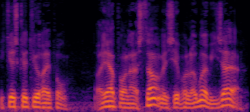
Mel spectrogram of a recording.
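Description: A man's voice: sits low, lively intonation, fairly quick, dark tone. A man playing a puzzled, wary amateur sleuth in a comic radio serial, nosy and colloquial in his speech. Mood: murmured, puzzled.

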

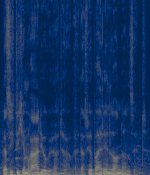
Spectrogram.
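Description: A man's voice: lowish voice, brisk, natural voice. A man playing a big, good-natured, overeager professor in a radio play, persuasive and insistent. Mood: pleading, insistent. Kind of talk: German radio play dialogue. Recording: music playing behind the voice. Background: music.

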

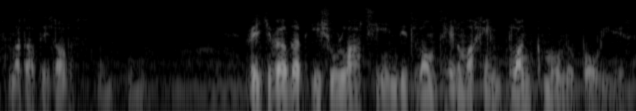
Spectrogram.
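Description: A tinny old radio drama recording with faint noise carries a guarded, withdrawn man. He broods and questions himself, hesitant and full of self-doubt, in the manner of seventies radio acting. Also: sits low. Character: withdrawn, self-doubting mixed-race South African man, guarded intellectual. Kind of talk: 1970s Dutch radio play acting.

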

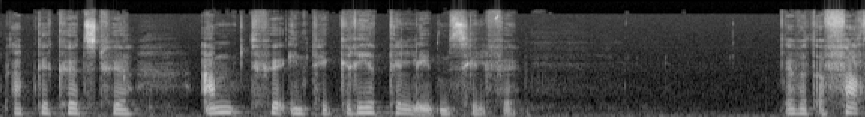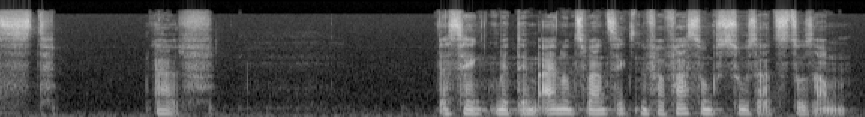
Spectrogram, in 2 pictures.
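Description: A disillusioned gov insider woman in a radio play, deep mellow voice, careful and confiding. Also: slightly rough, heavily acted. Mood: bitter, then cautioning, confiding. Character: grave, disillusioned female government insider warning a friend.

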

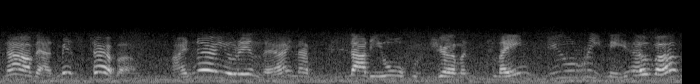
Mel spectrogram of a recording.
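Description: An actor playing a chatty, upper-class British RAF squadron leader over the radio, with a British accent. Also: male voice, high voice, sing-song, dull audio, background noise. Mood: breezy. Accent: British English. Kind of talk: radio drama acting.

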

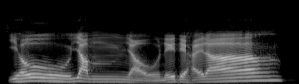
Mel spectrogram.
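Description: A man voicing an old male hermit sage who gives slow, grave counsel with heavy sighs. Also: medium pitch, sing-song, bright, forceful tone, clean tone, voice pushed down, exaggerated voice. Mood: grave, sorrowful.

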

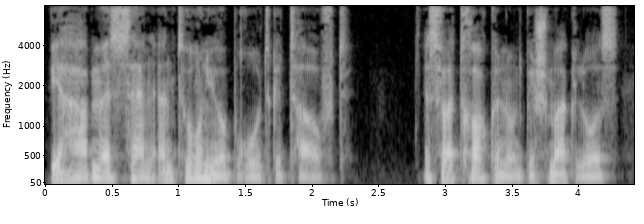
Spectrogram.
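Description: A man playing an American astronaut father, reading letters to his small son in a measured, reflective way. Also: low voice, lively intonation, no echo, studio quality. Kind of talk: scripted reading of personal letters.

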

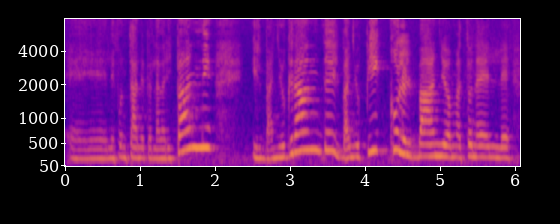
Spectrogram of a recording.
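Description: A woman's voice: very animated, normal speed. An actress playing a spirited, plain-spoken peasant-born woman painter in a conversational, dreamy piece of theatrical radio storytelling. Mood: reminiscing. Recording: noisy with low rumble.

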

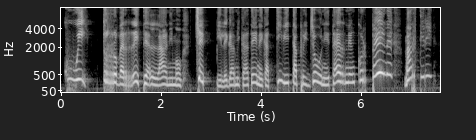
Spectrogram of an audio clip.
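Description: A woman actor performing a theatrical monologue in a declamatory manner, with dramatic pauses and relish for long lists of words. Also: fairly high pitch, big pitch swings. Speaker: solo stage actress. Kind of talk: theatrical monologue of a Renaissance comedy.

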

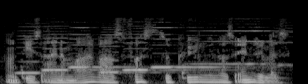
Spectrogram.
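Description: An actor playing a cynical, world-weary private detective in a German radio drama, with a terse, dry, gravelly delivery. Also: male voice, low voice, fairly even intonation, brisk, loud music behind the voice. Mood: dry narration. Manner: terse, dry, matter-of-fact. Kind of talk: German radio drama acting and first-person narration.

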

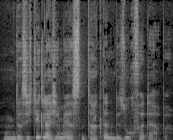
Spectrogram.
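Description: An actress playing a sensitive, defensive young granddaughter in a radio drama, at times soft and breathy. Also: female voice, mid-range voice, level tone, brisk, natural voice. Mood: apologetic, frustrated.

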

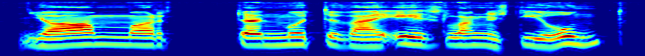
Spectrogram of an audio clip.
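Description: A man's voice: on the high side, little pitch movement, slow, dry recording, pitched above the performer's own voice. A man voicing a sheepish, anxious workman with a timid, plaintive way of talking in a read-aloud comic story. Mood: worried.

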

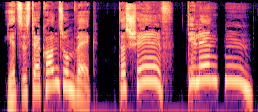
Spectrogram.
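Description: A man voicing an excited boy who shouts a dramatic eyewitness report in short, exclaimed bursts, as audiobook dialogue. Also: very high voice, slow pace, no room sound, clean studio sound, pitched above the performer's own voice, full character voice. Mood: wild, exultant.

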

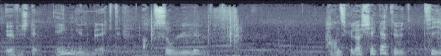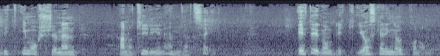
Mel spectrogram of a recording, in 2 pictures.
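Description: A man's voice: medium pitch, sing-song, music in the background, close to an everyday voice. A man playing a polite, discreet hotel receptionist in an audio drama, formal and chatty with guests. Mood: courteous, discreet. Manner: formal, courteous.

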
